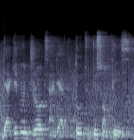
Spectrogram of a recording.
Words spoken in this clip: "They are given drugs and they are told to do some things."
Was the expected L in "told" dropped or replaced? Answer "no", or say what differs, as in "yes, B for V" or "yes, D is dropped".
yes, L is dropped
